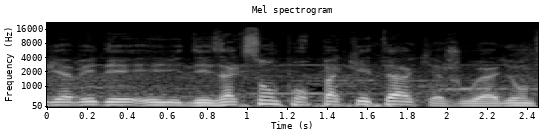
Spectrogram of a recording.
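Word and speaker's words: Paquetá: Quelle déception, Paqueta s'appelle Paqueta en brésilien.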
